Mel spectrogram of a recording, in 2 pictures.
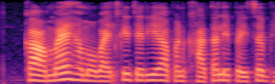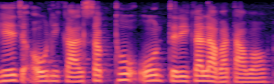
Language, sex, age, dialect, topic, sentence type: Chhattisgarhi, female, 25-30, Central, banking, question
